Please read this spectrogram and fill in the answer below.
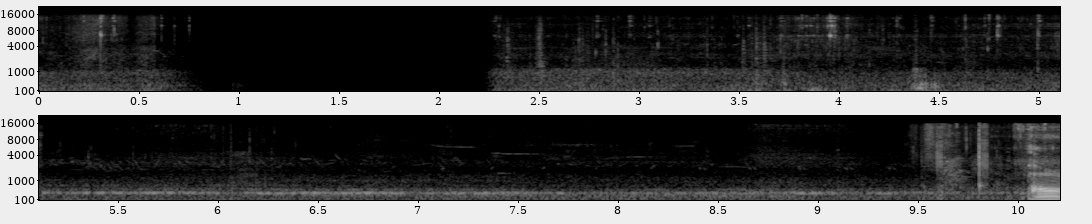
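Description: Quiet ambience in a small boat on open water, broken by a second or so of dead silence about a second in. A steady low hum comes in about five seconds in, with a few sharp clicks just before the end.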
